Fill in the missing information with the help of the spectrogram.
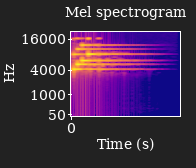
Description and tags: UI Confirmation Alert, C1
Experimenting with the Massive synthesizer, I created some simple synths and played various high pitched notes to emulate a confirmation beep. A dimension expander and delay has been added.
An example of how you might credit is by putting this in the description/credits:
Originally created using the Massive synthesizer and Cubase on 27th September 2017.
